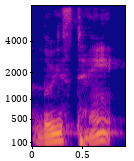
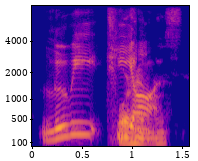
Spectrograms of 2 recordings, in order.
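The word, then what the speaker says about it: Tiant: I'm kind of surprised Formidable's last ranked in pitching with Luis Taint having pitched so well. Louis Tion.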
